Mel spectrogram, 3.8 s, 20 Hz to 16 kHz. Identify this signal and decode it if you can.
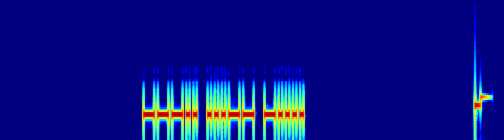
Morse code, heard as a keyed tone, about 44 wpm, 700 Hz. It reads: 836
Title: Numbers - 3-Digit 45wpm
